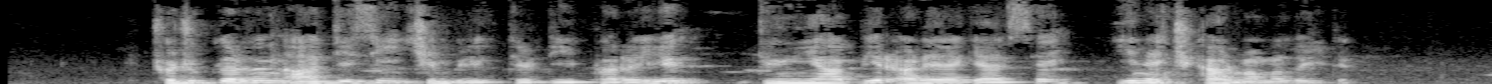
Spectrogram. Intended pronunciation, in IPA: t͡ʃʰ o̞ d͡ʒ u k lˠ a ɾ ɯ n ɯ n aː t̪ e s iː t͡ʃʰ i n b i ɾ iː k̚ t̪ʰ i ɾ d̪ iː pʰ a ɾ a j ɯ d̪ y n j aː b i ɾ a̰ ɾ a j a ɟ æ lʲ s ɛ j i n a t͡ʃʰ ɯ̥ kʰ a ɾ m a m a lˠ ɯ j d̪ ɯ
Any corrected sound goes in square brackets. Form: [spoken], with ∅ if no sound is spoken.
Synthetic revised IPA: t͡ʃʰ o̞ d͡ʒ u k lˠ a ɾ ɯ n ɯ n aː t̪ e s iː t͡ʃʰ i n b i ɾ [i] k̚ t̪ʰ i ɾ d̪ iː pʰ a ɾ a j ɯ d̪ y n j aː b i ɾ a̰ ɾ a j a ɟ æ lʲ s ɛ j i n [ɛ] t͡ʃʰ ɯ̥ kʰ a ɾ m a m a lˠ ɯ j d̪ ɯ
